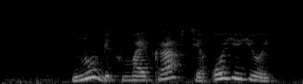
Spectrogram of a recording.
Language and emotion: Russian, neutral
